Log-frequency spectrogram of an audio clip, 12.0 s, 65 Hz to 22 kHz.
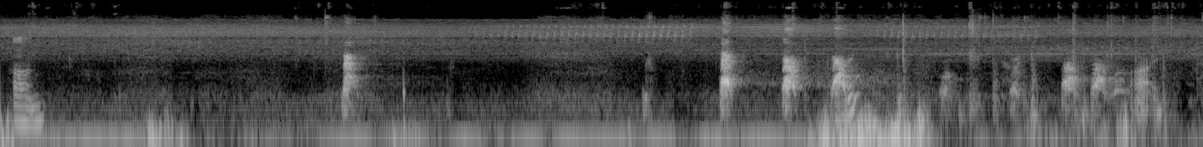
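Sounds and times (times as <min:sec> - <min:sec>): dog barking: 0:03.4 - 0:03.7, 0:07.2 - 0:08.6, 0:09.4 - 0:11.4.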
